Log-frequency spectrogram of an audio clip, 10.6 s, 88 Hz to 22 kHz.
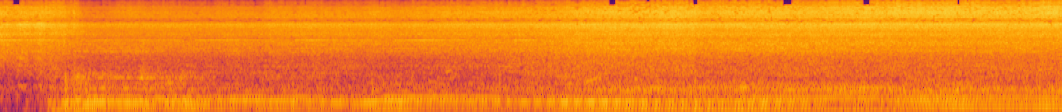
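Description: A 2006 Mazdaspeed6 with a Corksport exhaust and stock clutch idles and revs, a loud, steady low engine rumble rising into sustained throttle, close and continuous with no talk.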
